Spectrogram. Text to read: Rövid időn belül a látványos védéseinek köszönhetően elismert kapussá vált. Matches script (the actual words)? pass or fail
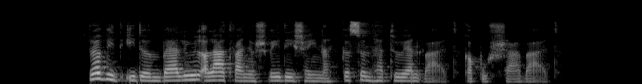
fail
